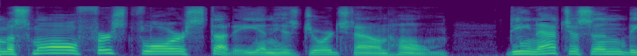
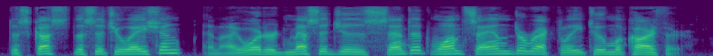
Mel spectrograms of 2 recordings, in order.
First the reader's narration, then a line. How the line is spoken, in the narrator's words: Truman recorded dryly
